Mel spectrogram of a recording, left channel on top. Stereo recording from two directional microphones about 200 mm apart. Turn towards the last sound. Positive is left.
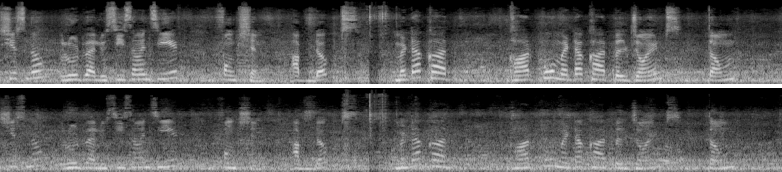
turn(degrees=45)  # may be behind; listen again after turning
